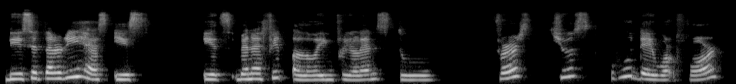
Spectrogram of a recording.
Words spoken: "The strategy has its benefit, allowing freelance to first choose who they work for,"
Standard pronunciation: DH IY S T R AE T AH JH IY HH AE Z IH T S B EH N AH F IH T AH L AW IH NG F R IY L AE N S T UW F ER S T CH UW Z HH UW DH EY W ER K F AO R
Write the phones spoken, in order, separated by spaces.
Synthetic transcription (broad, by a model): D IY S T AH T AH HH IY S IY S IH T S B EH N AH F IH T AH L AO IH NG F R IY L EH N S T UW F ER S T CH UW S HH UW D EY W ER K F AO R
